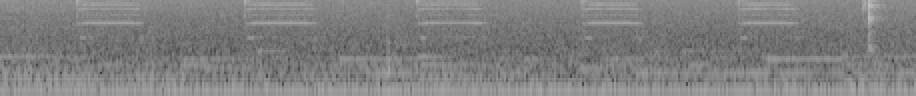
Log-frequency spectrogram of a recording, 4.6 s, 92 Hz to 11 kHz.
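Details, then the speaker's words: Three-phase TDR DIN-rail LED power supply with output short-circuited: short high-pitched squeal bursts repeating about every 0.8 seconds as protection cycles; returns to normal when short released. "robimy zwarcie zasilacz piszczy Ten akurat wydaje taki pisk widzimy jak to wygląda A teraz Przytrzymaj dłużej teraz przerywa mamy taki przerywany pisk"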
